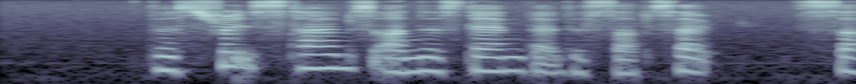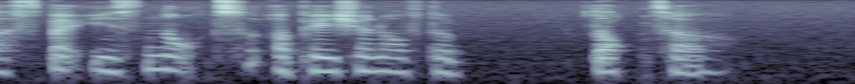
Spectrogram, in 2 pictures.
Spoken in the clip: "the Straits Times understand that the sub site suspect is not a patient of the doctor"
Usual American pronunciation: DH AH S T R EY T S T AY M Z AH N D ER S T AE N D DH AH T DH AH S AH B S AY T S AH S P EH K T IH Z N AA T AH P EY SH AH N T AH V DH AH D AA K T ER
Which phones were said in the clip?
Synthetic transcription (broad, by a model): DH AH S T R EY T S T AY M S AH N D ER S T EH N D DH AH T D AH S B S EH S AH S P EH K T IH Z N AA T AH P EY SH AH N AH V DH AH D AA K T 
